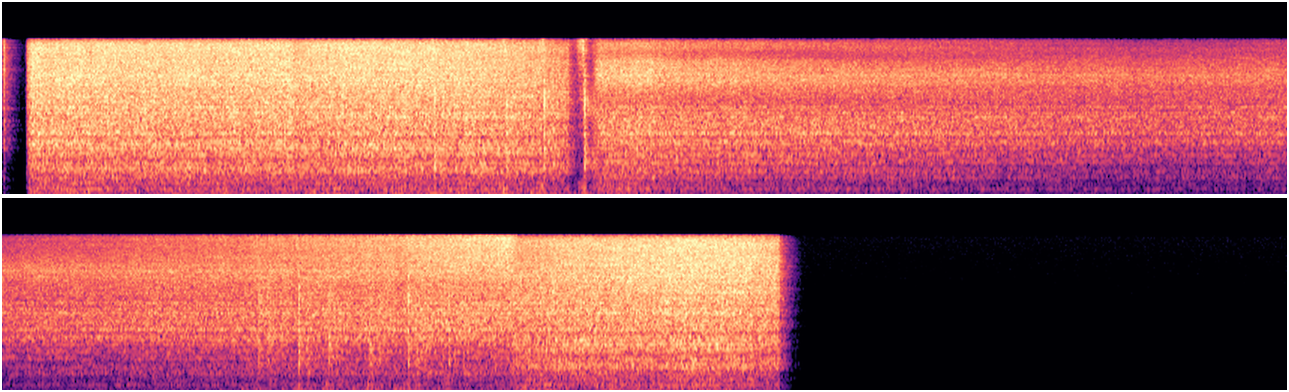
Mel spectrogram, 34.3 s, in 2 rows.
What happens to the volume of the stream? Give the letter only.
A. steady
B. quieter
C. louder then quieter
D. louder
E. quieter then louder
E.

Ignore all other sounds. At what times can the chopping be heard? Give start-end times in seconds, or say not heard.
5.0-8.0, 20.3-23.1.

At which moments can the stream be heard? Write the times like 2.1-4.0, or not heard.
0.0-27.5.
